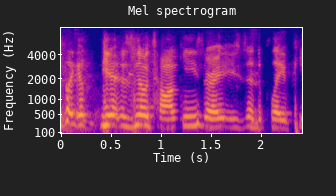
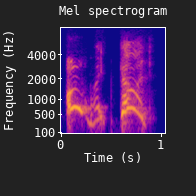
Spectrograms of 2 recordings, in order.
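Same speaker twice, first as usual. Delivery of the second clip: very high mock-shocked squeal; high-pitched, giggly disbelief; retold shock. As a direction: replay a scandalized teen's reaction. Retelling shocked reaction to centerfold.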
